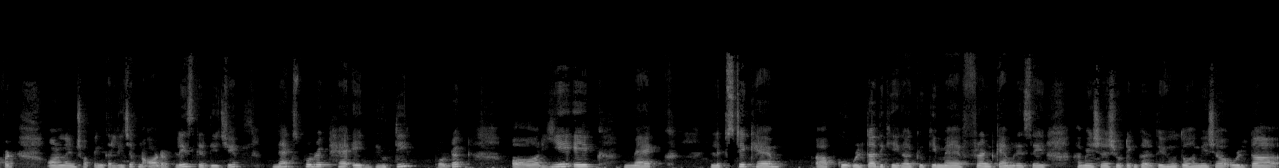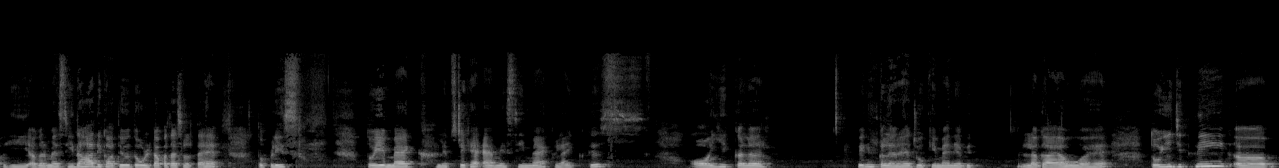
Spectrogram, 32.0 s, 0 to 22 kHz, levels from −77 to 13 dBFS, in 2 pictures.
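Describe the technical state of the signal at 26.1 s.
At 26.1 s you're inside a stretch, from 25.64 to 26.65 s, where the sound is cut by the noise suppressor. It mistakes the sustained material for noise and pulls it down by up to about 12 dB, so held parts and decays sink and get clipped short for roughly 0.7 s in all.

That sits on top of a noise suppressor applied to music or sounds across the whole clip. A speech-tuned suppressor keeps treating tones, ambience and tails as noise, so the level swings by around 5 dB, with attacks getting through and the sustain pumping and thinning behind them.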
